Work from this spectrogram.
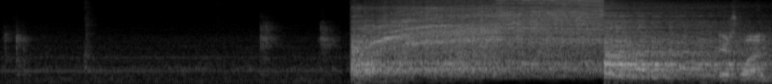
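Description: Wooden frame rails for a theatre flat being cut, a loud continuous rasping saw that starts abruptly after a few quiet seconds of light handling knocks and then runs steadily to the end, close and dominant.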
